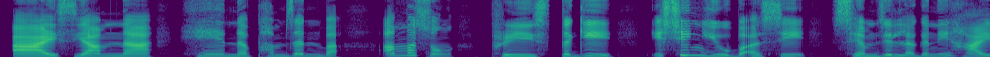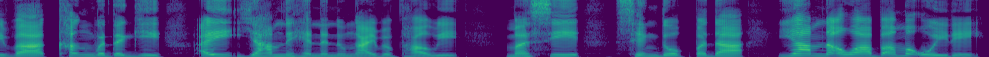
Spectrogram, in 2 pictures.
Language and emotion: Manipuri, happy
